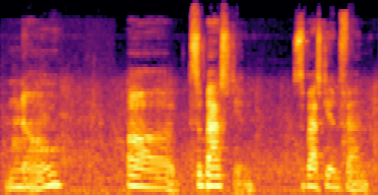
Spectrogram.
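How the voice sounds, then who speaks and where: A man acting a nervous, eager young barista and podcaster in an urban fantasy audio drama, halting and apologetic. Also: fairly high pitch, steady tone, a little hiss or hum. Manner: halting, self-interrupting, awkward.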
